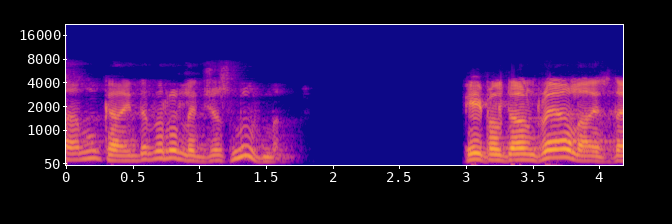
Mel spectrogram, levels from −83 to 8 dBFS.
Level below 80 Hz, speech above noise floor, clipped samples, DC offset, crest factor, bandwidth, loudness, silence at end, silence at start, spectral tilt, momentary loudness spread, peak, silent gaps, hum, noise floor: -62 dBFS; over 75 dB; under 0.1%; under 0.1%; 16 dB; 7.4 kHz; -15 LUFS; 0 s; 0 s; -6 dB/octave; 10 LU; -2 dBFS; none; none; under -90 dBFS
